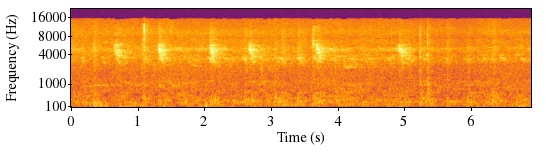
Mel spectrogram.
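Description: A bird calling in short, high, falling chirps, repeated about once a second, over a steady low background noise.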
